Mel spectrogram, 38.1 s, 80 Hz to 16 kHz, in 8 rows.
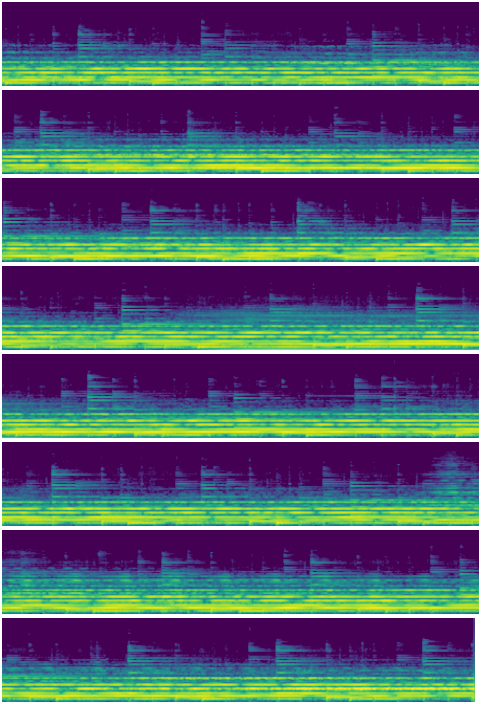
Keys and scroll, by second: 8.3 ctrl+shift+e.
